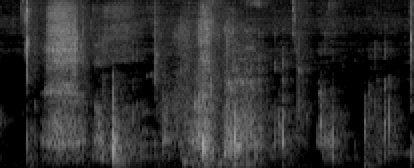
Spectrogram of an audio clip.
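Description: Close-miked chewing of a mouthful of soft, hot khichuri (rice and lentils), with several short wet chewing bursts and then a run of small mouth clicks.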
